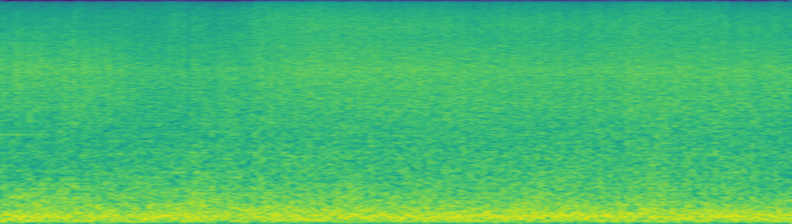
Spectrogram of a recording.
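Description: Fire roars in a great burst of flame.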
